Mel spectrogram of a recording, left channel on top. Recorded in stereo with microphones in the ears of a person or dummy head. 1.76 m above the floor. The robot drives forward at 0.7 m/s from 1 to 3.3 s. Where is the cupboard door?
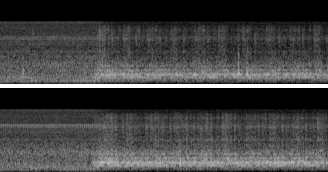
I don't hear a cupboard door.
